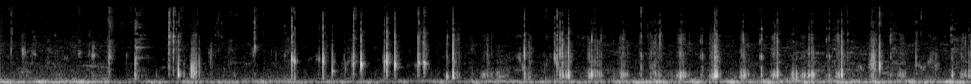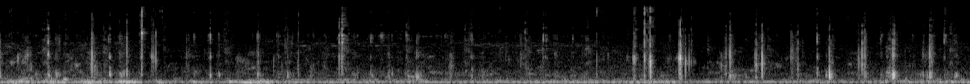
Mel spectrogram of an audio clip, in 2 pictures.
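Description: Close-up crunching and chewing of hard, brittle pieces of slate pencil and baked clay: a run of sharp cracks and crackles, thinning out in the middle and picking up again near the end, over a low steady hum.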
